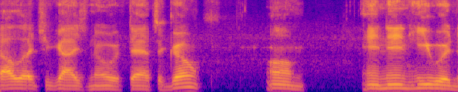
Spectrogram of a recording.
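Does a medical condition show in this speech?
Yes: ALS; losing speech and swallowing.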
